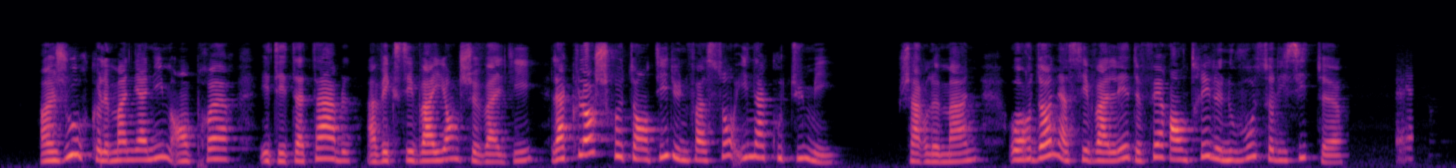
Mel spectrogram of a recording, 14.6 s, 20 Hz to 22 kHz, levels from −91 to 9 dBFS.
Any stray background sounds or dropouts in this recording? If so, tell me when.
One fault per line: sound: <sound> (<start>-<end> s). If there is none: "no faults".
sound: laugh (14.0-14.1 s)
